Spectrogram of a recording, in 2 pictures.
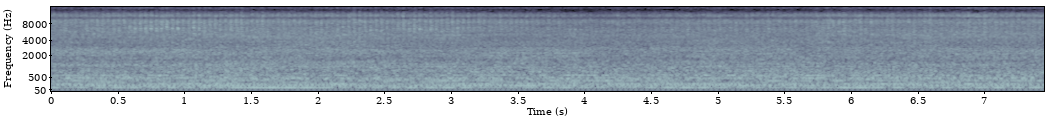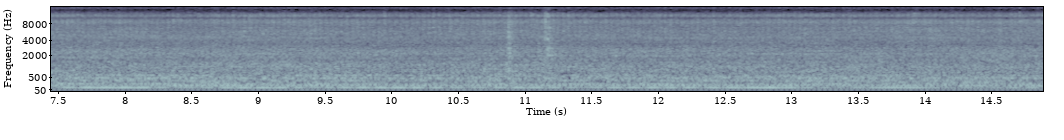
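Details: John Deere lawn tractor Kohler single-cylinder after fuel filter change for RPM surging, 5-year-old weak battery: steady drone with even beat, no hunting or rise and fall; normal running.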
